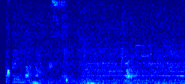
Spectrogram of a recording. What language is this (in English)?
Czech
